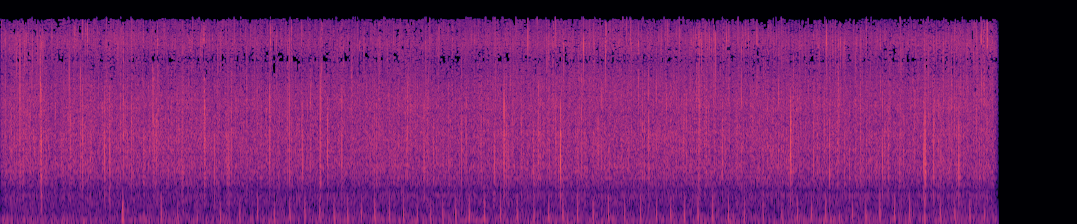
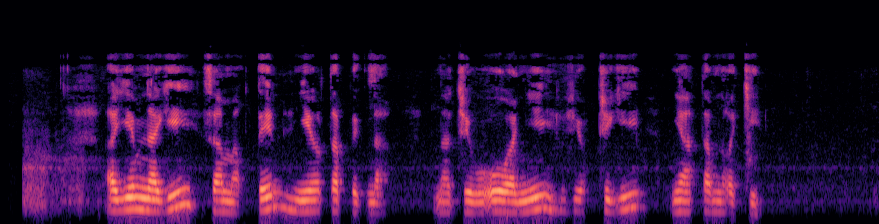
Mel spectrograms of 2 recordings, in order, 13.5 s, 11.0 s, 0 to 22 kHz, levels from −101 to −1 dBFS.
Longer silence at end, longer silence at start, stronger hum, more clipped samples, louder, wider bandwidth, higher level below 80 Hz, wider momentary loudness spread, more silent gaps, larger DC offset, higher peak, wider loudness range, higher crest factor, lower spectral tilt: second, 1 s vs 1.5 s; second, 0 s vs 0.3 s; neither; neither; second, -34 LUFS vs -29 LUFS; first, 17 kHz vs 9.6 kHz; first, -62 dBFS vs -78 dBFS; second, 3 LU vs 17 LU; neither; neither; first, -4 dBFS vs -12 dBFS; second, 1 LU vs 9 LU; first, 32 dB vs 20 dB; second, 1 dB/octave vs -4 dB/octave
